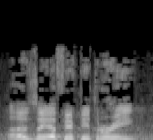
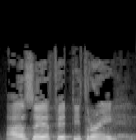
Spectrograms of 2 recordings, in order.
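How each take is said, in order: First: It is said in a deep, manly voice. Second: It is said in his normal voice.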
